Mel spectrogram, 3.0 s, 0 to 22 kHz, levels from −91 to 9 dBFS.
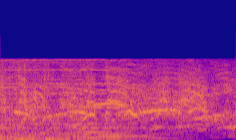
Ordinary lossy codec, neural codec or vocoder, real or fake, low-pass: AAC, 16 kbps; none; real; 7.2 kHz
